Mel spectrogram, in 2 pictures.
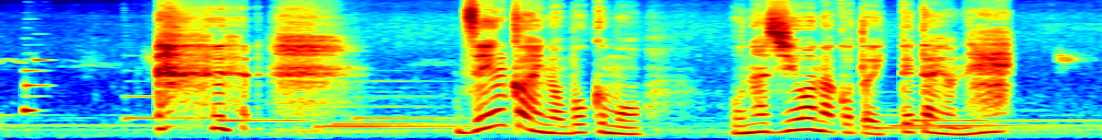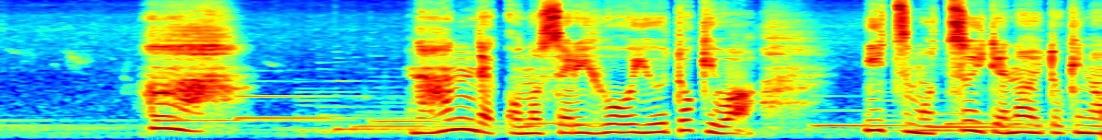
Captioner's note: sigh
